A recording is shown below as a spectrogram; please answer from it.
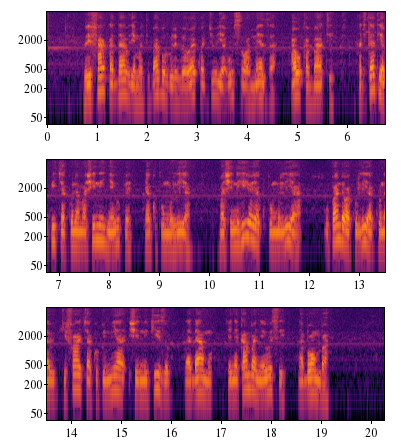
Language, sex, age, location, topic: Swahili, male, 25-35, Nairobi, health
